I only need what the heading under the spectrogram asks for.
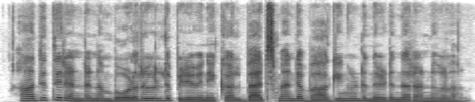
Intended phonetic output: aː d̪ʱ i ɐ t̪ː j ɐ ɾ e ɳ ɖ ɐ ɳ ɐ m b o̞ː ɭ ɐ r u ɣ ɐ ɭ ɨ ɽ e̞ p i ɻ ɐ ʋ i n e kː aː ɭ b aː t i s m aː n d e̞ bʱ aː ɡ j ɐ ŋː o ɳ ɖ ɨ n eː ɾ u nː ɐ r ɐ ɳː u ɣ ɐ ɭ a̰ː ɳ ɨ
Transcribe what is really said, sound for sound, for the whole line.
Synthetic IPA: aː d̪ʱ j ɐ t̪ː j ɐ ɾ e ɳ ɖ ɐ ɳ ɐ m b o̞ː ɭ ɐ r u ɣ ɐ ɭ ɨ ɽ e̞ p i ɻ ɐ ʋ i n e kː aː ɭ b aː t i s m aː n d e̞ bʱ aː ɡ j ɐ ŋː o ɳ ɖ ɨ n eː ɽ u nː ɐ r ɐ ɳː u ɣ ɐ ɭ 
